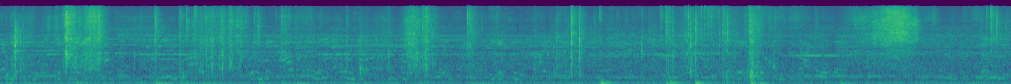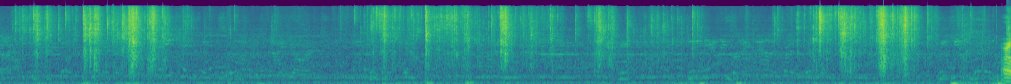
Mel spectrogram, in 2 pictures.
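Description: Foil baseball card packs being torn open by hand, the wrappers crinkling and crackling in short irregular spells, with cards shuffled between them. A steady low hum and faint background music run underneath.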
